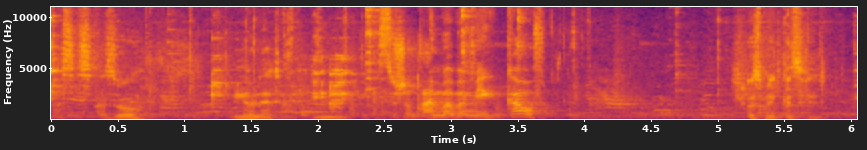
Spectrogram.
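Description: Cutlery clinks on plates.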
